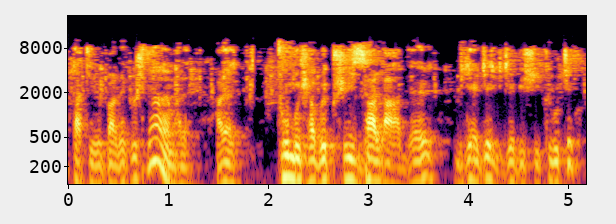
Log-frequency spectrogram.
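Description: An actor playing a suspicious, irritable shopkeeper in a radio play, stammering and repeating words insistently. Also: male voice, lowish voice, brisk, echoey room, lightly acted. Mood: deliberate, pondering. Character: suspicious, irritable male shopkeeper interrogating his assistant. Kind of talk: 1970s Polish radio play acting. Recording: noisy old 1970s radio recording.

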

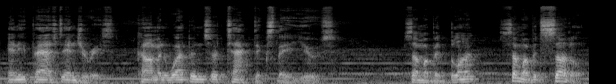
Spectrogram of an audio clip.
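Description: An actor playing a calm, sardonic middle-aged spy handler in a video game, measured and dryly blunt. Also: male voice, low-pitched. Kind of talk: video game cutscene acting. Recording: roomy echo with music behind.

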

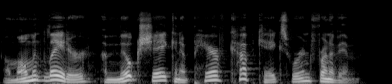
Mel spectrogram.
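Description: A man narrates a story in a dramatic reading style. His voice sits at a medium pitch and moves expressively up and down. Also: very animated, fairly quick, darkish tone, slightly rough.

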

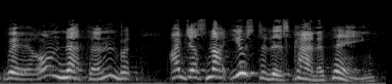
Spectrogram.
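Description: High-pitched country scrub girl. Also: big pitch swings, unhurried, fairly bright tone, exaggerated voice. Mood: folksy, plaintive. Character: plain country girl working as scrub woman. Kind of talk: 1940s radio comedy acting. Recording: noisy 1940s radio recording, studio audience.

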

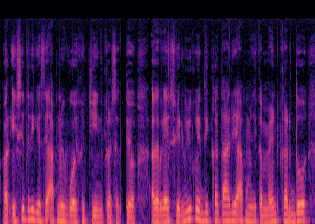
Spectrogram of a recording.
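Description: A man's voice: mid-range voice, fast talker, warm tone, no echo. A young man narrating a casual step-by-step phone tutorial, repeating instructions as he addresses viewers directly. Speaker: tutorial host.

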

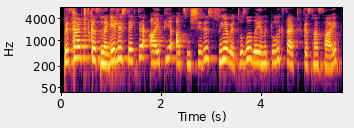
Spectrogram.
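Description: High-voiced woman presenting a product review. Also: normal speed. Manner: clear step-by-step explaining, addressing viewers directly. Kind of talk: product review and unboxing demonstration.

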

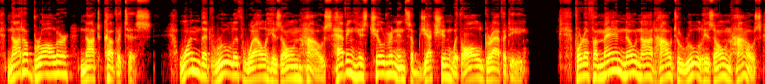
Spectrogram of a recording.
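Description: Male narrator for scripture: solemn and measured, medium register with lively inflection. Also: mid-range voice, breathy edge. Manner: measured, solemn, formal delivery. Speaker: Bible narrator. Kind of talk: scripted scripture reading, non-dramatized.

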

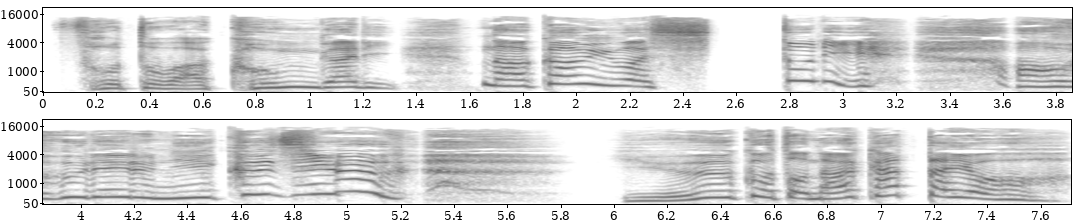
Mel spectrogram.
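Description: A woman's voice: high-pitched, sing-song, slow pace, fairly bright tone, dry recording, full character voice. An actress voicing a brash, motherly fire-goddess warrior woman in a studio game scene, talking with bold, teasing, big-sister swagger. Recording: dry studio recording.

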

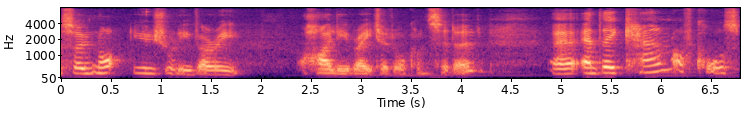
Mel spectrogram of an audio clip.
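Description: An older woman, in her sixties or beyond, giving a measured, reflective video review in a conversational way, choosing her words carefully. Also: on the high side, creaky, husky, low-quality recording. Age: 60s or older. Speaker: game reviewer, video host. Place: living room, indoors.

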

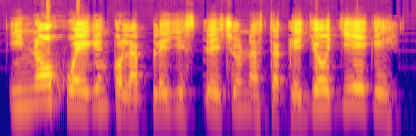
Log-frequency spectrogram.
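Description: A woman voicing a mischievous, excitable boy demon prince in a manga dub, brash and commanding. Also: medium pitch, normal speed, close to an everyday voice. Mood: bossy. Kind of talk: amateur manga dub acting.

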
